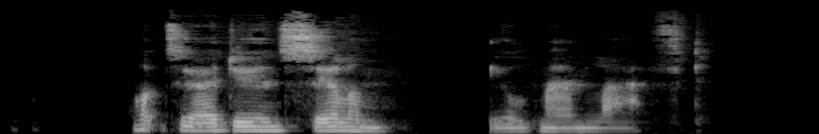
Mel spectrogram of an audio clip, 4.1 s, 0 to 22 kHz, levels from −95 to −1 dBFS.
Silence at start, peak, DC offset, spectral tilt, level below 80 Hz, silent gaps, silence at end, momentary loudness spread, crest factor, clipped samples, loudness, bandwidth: 0.65 s; -12 dBFS; under 0.1%; -2.5 dB/octave; -72 dBFS; 2.08-2.44 s; 0.6 s; 21 LU; 24 dB; under 0.1%; -30 LUFS; 16 kHz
